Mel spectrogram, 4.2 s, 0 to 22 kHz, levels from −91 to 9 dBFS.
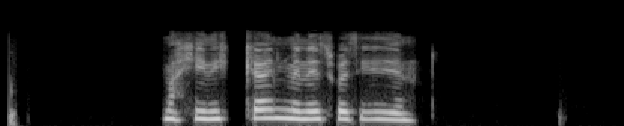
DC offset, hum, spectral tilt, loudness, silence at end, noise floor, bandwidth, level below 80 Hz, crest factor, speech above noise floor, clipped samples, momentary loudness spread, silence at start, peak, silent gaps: under 0.1%; none; -6 dB/octave; -16 LUFS; 1.4 s; -87 dBFS; 7.2 kHz; -62 dBFS; 16 dB; 71 dB; under 0.1%; 7 LU; 0.05 s; -4 dBFS; none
